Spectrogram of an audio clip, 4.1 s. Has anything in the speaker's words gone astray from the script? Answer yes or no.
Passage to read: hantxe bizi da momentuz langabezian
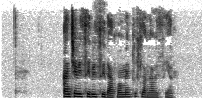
yes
